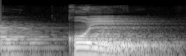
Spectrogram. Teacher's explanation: 3ാമത്തെ ലെവലിലുള്ള തഫ്ഖീം തടിപ്പിച്ച് ഉച്ചരിക്കുക. ഖുൽ, മറ്റക്ഷരങ്ങൾക്കൊന്നും തഫ്ഖീം വരാതെ ശ്രദ്ധിക്കുക.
